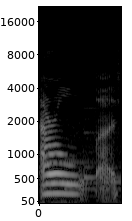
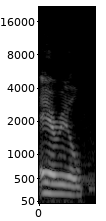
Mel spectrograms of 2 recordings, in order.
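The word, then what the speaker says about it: Aryll: Yeah, Arrol. I think that's how you pronounce him. I used to know I used to pronounce it Ariel.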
